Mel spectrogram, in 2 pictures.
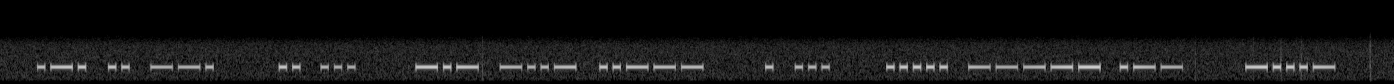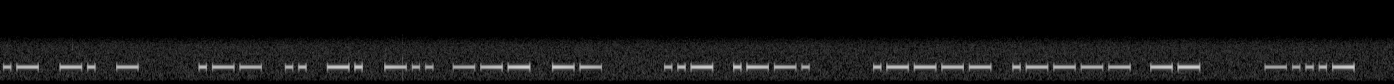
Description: Morse code, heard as a keyed tone, hand-sent with a paddle, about 18 wpm, 810 Hz, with fading and static crashes. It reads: RIG IS KX2 ES 50W <BT> ANT WINDOM UP 11M <BT>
